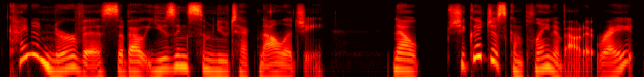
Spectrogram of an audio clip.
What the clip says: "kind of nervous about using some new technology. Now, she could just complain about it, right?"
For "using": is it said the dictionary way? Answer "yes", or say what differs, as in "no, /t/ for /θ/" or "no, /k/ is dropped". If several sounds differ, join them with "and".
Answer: yes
